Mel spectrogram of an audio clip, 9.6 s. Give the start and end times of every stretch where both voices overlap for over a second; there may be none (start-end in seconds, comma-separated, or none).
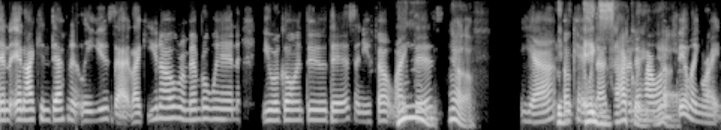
7.4-9.0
